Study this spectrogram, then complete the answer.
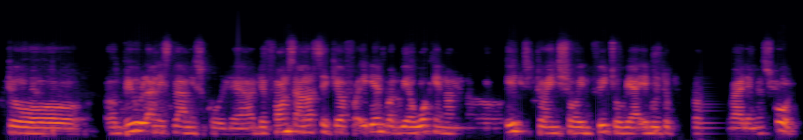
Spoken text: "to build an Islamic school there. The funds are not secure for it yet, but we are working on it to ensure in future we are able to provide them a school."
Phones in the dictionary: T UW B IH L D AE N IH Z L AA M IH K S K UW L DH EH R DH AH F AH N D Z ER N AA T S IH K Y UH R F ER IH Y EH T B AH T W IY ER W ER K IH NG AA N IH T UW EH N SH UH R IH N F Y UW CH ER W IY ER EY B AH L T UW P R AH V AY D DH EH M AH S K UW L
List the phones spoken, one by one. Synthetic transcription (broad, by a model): T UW B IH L AE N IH S L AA M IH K S K UW L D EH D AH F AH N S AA N AA T S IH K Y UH F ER IH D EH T B AH T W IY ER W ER K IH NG AA N IH T UW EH N SH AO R IH N F Y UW CH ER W IY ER EY B AH L T UW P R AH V AY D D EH M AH S K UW L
